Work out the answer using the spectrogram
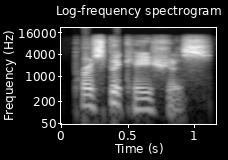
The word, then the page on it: Perspicacious: American English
